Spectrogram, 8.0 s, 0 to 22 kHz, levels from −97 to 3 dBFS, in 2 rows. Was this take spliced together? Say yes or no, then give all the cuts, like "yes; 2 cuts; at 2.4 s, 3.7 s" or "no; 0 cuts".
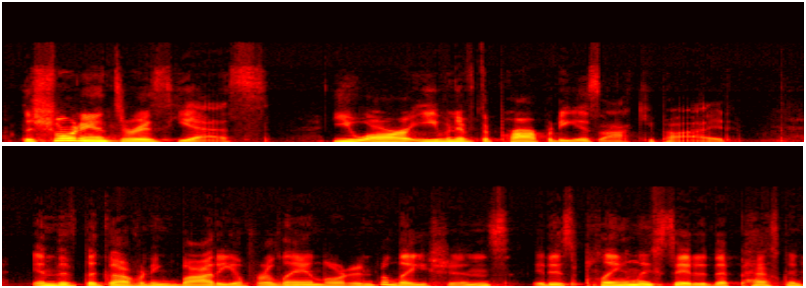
yes; 3 cuts; at 4.4 s, 5.2 s, 5.9 s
